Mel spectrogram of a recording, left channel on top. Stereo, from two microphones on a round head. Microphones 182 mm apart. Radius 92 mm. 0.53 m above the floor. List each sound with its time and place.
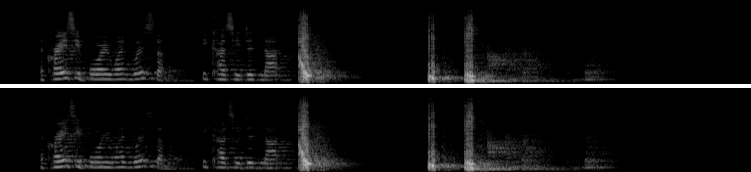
0.4 s a woman speaking: 60° left (ahead or behind), 3 m; by 2.9 s 55° left (ahead or behind), 2 m
3.0 s tape being pulled: centre (ahead or behind), 1.0 m
4.9 s a running tap: 5° right (ahead or behind), 5.5 m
